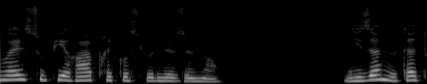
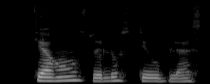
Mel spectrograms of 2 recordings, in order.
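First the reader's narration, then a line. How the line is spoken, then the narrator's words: Flat toneless voice. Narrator (French): dit-il d'une voix sans timbre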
